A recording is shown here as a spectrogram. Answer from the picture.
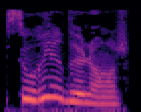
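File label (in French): "sourire de lange", French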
